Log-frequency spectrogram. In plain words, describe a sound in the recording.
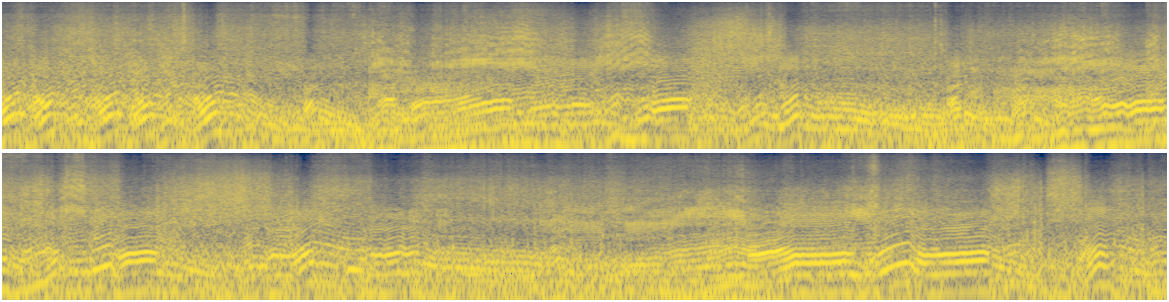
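A dirt bike engine roars up close, revving up and down through gear changes.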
